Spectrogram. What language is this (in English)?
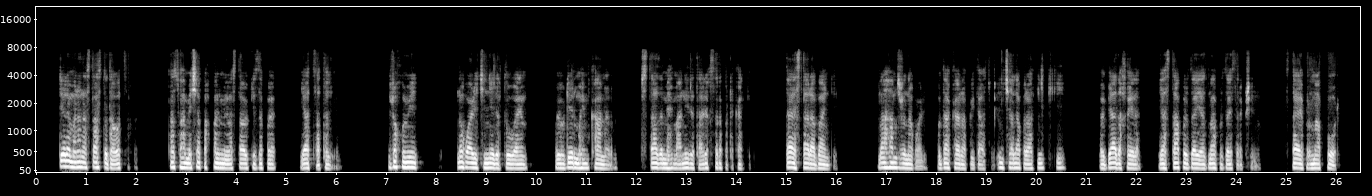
Southern Pashto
